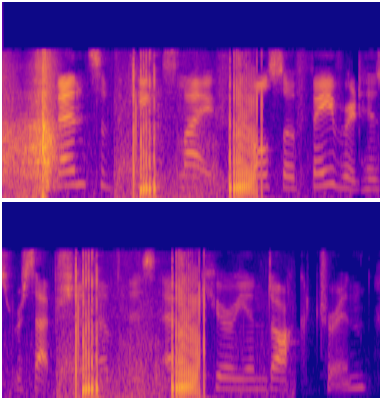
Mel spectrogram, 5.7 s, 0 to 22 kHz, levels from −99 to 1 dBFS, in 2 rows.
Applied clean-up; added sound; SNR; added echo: none; Clapping + Fart; -4 dB; none.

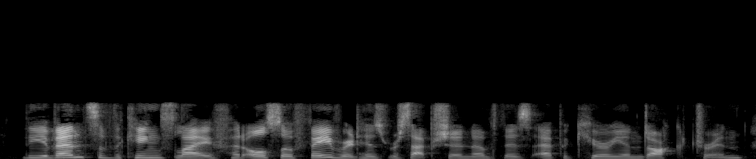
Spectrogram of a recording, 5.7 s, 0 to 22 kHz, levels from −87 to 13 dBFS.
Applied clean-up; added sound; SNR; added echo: none; none; none; none.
